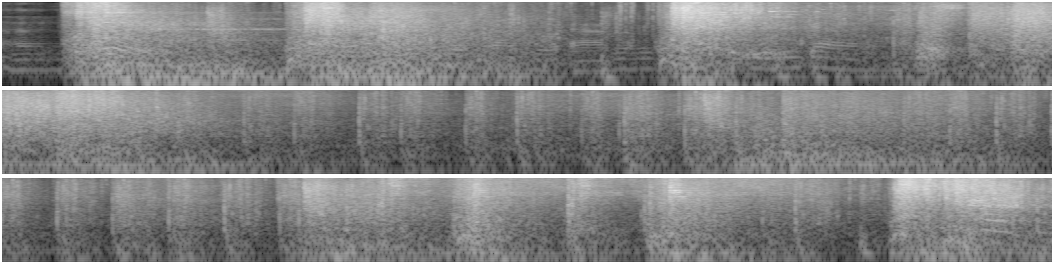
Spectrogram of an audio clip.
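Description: Metal weapons clash and strike with heavy blows.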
